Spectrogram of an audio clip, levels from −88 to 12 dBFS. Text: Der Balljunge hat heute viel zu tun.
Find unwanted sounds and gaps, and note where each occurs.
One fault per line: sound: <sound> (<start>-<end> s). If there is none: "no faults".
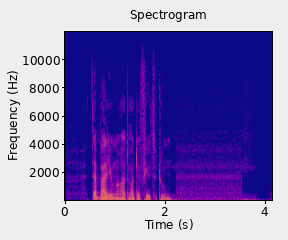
no faults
